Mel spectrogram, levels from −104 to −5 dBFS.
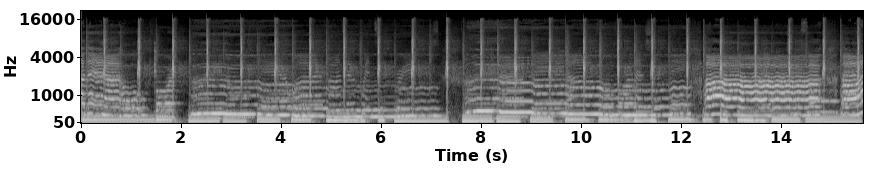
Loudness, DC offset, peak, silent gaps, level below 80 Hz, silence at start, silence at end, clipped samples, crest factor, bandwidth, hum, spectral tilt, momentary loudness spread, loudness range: -30 LUFS; under 0.1%; -14 dBFS; none; -40 dBFS; 0 s; 0 s; under 0.1%; 14 dB; 17 kHz; none; -6 dB/octave; 6 LU; 2 LU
